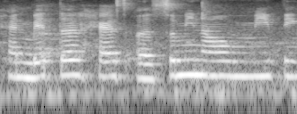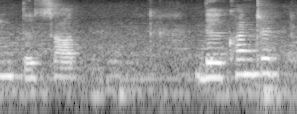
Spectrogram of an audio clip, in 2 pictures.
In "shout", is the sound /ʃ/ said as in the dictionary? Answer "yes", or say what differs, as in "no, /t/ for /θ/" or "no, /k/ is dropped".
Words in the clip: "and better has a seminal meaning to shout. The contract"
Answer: no, /s/ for /ʃ/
